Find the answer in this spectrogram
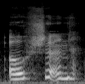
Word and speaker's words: Oshun: It is spelled Oshun, so I'm assuming it's pronounced like... That one you got. Yes. So Ocean is a goddess connected to rivers, streams, and water.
